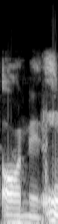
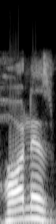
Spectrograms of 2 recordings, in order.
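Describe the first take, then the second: First: The word begins directly with a vowel sound. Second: The word begins with an audible h sound. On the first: The speaker calls it right. "এখানে শুদ্ধ হচ্ছে অনেস্ট।" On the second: The speaker calls it wrong. "হয়তো অনেকে হনেস্ট বলবে হ।"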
